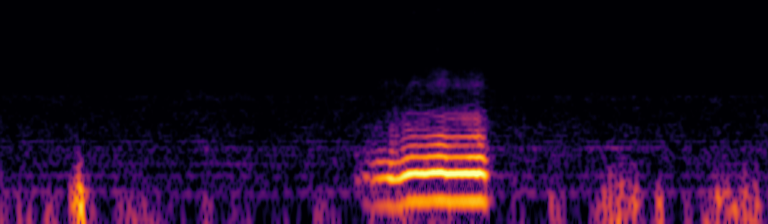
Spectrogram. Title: Tips snoring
